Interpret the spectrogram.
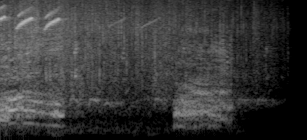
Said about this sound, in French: Oh, il est trop mignon, ce bébé éléphant. Oui, trop mignon.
